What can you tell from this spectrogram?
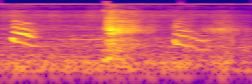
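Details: A small Pomeranian, Chihuahua and Maltese mix dog, possessive over toys it wants to play with, makes little high whining noises: two thin falling whines with a short noisy squeak between them, a man speaking Thai nearby.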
